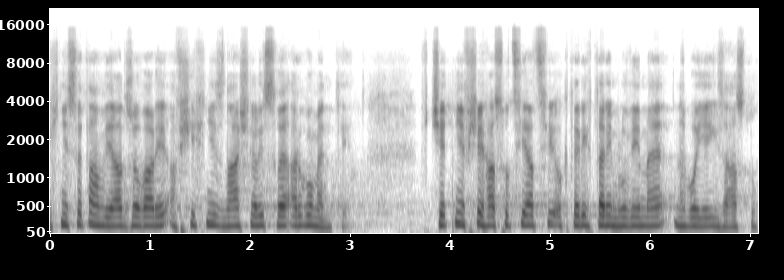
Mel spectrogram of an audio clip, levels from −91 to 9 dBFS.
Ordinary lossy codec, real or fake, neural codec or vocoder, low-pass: Opus, 24 kbps; fake; codec, 44.1 kHz, 7.8 kbps, DAC; 14.4 kHz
